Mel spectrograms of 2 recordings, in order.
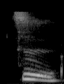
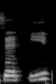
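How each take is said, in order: First: "Zi" with a buzzed vowel, not ee; Mandarin zi sound. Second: "Zi" with a plain ee vowel; wrong vowel in Zi. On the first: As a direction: draw out "Zi" as tsz. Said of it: "melainkan Zi". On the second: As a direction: say "Zi" as spelt, like zee. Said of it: "bukan Zi". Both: Shown as a demonstration.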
